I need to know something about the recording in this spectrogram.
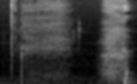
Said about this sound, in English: Did not want to cough in y'all face.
